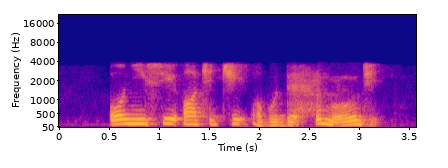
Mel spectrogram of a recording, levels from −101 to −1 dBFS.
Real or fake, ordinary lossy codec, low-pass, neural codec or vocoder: fake; Opus, 24 kbps; 3.6 kHz; codec, 16 kHz, 2 kbps, X-Codec, WavLM features, trained on Multilingual LibriSpeech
